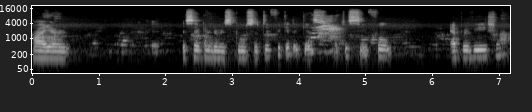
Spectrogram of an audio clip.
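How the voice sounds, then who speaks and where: A man with a Bengali accent, fairly high-pitched and fairly even in intonation, at a moderate pace with long, frequent pauses, over noticeable background noise. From Bangladesh, Dhaka. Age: 20s. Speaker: streamer. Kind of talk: casual chat. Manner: halting.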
